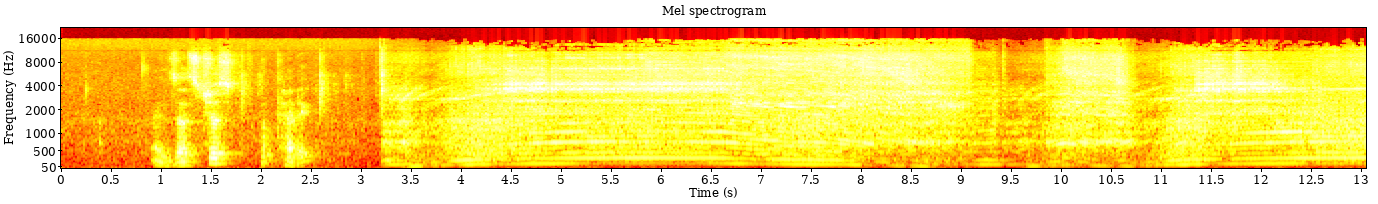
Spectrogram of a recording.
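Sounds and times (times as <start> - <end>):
small table saw whining: 3.2 - 13.0.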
